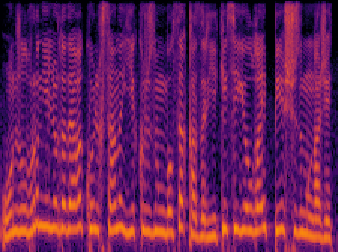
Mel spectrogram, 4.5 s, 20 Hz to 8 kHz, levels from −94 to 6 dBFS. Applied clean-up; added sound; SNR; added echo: none; none; none; none.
